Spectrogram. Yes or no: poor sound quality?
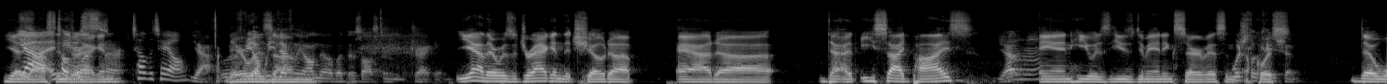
no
